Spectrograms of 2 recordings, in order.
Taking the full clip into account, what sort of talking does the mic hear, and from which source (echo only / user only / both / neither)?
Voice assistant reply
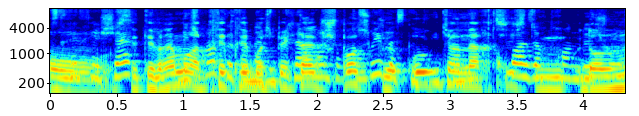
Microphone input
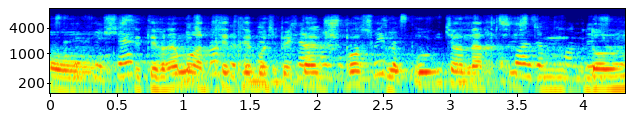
echo only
